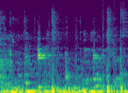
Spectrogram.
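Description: Live rock band playing: electric guitars, bass and drums over a steady low bass line, with a voice singing.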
